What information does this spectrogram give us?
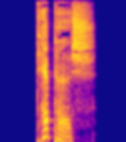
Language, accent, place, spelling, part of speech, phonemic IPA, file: German, Germany, Berlin, täppisch, adjective, /ˈtɛpɪʃ/, De-täppisch.ogg
- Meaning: clumsy, awkward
